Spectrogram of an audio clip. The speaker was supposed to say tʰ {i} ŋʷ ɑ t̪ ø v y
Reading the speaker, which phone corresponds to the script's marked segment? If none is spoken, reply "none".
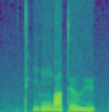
i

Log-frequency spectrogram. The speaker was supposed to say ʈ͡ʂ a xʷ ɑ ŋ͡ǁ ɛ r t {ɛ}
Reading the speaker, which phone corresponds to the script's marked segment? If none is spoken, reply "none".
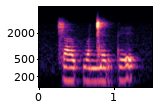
e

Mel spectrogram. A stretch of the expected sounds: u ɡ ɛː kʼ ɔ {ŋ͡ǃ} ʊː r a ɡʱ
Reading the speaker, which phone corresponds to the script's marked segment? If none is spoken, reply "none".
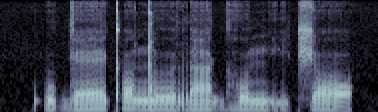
ŋ͡ǃ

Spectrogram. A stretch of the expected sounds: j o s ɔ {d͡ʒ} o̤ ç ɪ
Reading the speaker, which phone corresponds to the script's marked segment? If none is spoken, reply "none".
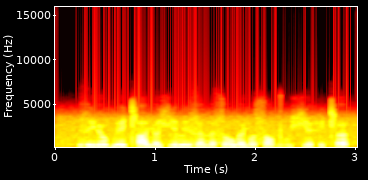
d̪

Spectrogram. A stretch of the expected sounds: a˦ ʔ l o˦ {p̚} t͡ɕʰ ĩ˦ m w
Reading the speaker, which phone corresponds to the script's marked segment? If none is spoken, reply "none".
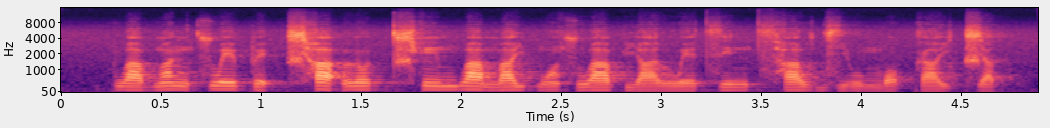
t̚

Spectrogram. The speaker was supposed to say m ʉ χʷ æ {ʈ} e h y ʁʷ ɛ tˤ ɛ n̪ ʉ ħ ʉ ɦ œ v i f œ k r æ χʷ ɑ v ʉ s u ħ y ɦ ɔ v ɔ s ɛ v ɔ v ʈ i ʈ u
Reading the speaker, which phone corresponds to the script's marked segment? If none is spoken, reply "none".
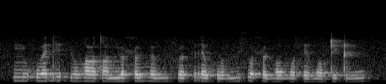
d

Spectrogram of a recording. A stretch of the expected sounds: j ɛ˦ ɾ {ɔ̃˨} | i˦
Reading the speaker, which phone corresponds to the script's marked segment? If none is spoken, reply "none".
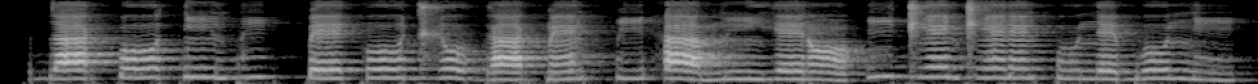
ɔ̃˦˨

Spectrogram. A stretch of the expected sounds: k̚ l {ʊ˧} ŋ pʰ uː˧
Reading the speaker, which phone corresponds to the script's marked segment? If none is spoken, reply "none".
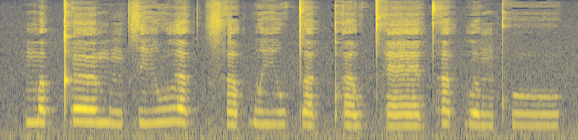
ʊ˧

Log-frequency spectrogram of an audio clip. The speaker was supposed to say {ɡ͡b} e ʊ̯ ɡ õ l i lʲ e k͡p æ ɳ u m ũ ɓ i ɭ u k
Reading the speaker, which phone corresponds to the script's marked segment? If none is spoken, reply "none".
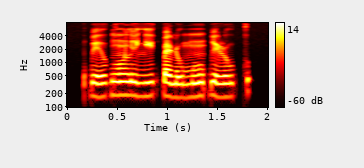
ɓ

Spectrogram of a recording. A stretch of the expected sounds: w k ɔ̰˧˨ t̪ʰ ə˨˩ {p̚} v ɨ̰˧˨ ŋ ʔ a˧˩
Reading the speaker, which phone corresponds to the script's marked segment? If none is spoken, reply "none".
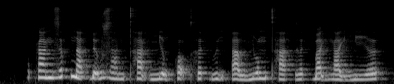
t̚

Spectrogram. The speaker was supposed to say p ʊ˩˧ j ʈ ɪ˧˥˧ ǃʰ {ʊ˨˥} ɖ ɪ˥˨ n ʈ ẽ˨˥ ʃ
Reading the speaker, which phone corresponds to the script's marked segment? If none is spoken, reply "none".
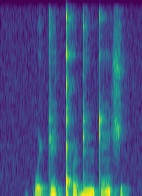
ʊ˧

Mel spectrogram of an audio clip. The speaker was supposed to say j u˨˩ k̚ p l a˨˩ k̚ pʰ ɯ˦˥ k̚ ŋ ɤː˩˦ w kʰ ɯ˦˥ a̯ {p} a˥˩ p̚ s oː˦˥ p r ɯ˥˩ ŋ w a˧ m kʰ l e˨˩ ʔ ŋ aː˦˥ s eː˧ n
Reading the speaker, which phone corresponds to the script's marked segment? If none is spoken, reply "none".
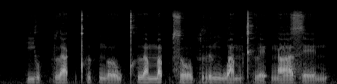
m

